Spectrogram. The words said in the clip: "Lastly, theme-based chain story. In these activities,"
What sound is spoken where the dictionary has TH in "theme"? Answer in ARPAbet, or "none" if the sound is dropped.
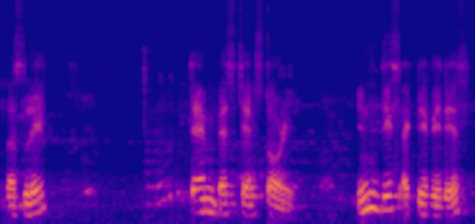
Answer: T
